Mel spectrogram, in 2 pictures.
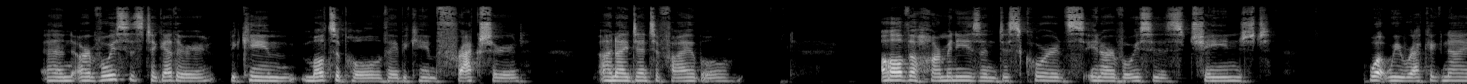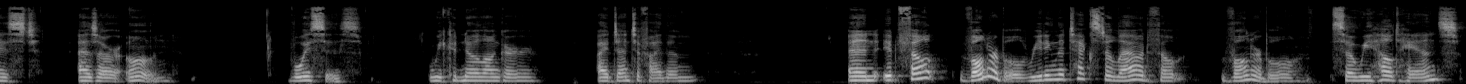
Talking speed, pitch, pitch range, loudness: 95 wpm, 170 Hz, 155-185 Hz, -22 LUFS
